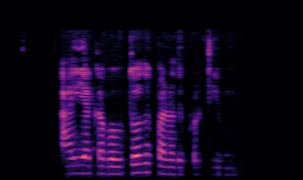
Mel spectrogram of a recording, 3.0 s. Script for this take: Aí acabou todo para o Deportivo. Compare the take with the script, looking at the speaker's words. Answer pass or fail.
pass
